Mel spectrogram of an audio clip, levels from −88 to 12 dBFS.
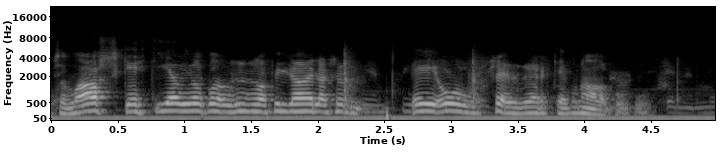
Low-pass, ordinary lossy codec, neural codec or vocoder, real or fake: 19.8 kHz; none; autoencoder, 48 kHz, 128 numbers a frame, DAC-VAE, trained on Japanese speech; fake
